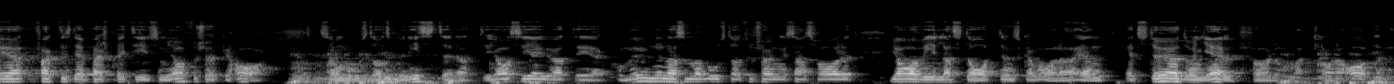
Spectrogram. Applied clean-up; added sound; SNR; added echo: classical method WPE with log-MMSE.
